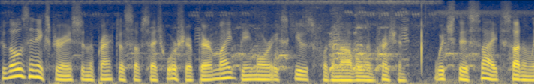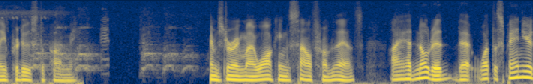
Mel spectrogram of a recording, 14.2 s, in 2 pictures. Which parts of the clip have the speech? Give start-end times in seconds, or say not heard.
0.0-8.2, 9.9-14.1.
